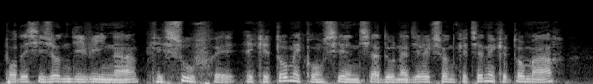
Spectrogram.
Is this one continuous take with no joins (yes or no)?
no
